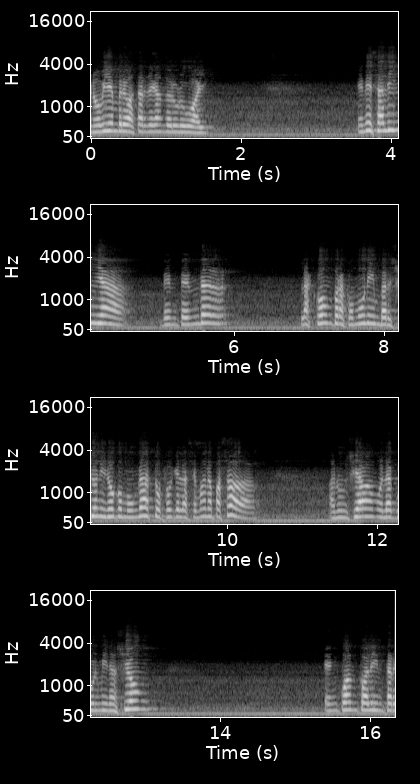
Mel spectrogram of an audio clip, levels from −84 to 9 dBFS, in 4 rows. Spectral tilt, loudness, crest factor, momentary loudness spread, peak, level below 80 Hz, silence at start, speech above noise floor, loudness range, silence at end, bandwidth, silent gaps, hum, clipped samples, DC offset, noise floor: -10 dB/octave; -15 LUFS; 16 dB; 24 LU; 0 dBFS; -48 dBFS; 0 s; 21 dB; 5 LU; 0 s; 4.6 kHz; none; none; under 0.1%; under 0.1%; -35 dBFS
